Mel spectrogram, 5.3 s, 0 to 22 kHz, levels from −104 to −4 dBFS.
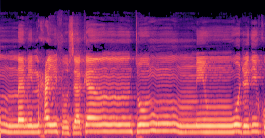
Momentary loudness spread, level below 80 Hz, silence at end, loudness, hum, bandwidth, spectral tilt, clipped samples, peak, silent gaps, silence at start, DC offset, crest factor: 4 LU; -54 dBFS; 0 s; -17 LUFS; none; 13 kHz; -5.5 dB/octave; under 0.1%; -2 dBFS; none; 0 s; under 0.1%; 16 dB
